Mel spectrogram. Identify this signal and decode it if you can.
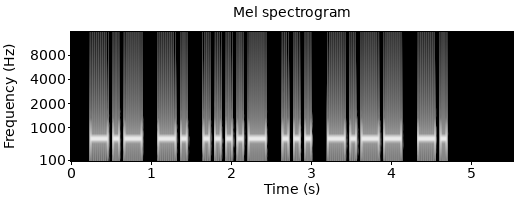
Morse code, heard as a keyed tone, about 17 wpm, 700 Hz. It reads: KN4SYN
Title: USA Callsign DE Callsign - 6 Characters - 17wpm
